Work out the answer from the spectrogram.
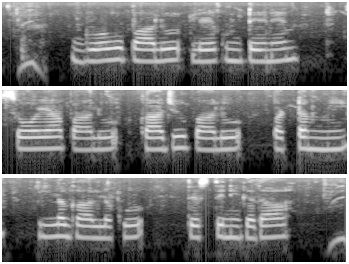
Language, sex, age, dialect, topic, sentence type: Telugu, female, 18-24, Southern, agriculture, statement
